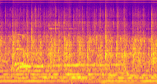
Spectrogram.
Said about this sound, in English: You can do better than that. Can you clap for Jesus? Can you clap for Jesus once more?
